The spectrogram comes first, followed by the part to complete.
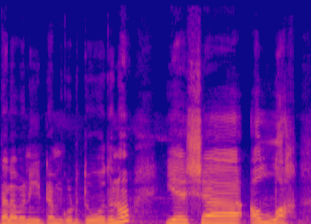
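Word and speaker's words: الله: நீட்டம் கொடுத்து ஓதணும் யஷா அல்லாஹ் அல்லாஹ் என்கிற வார்த்தையில் இருக்கக்கூடிய லாம் ஷத்தாக்கு முன்னே இடம் பெற்றிருக்கக்கூடிய ஃபத்ஹா சோ இந்த அல்லாஹ் என்கிற வார்த்தையை நல்ல வல்லினமா உச்சரிக்கணும் யஷா அல்லாஹு ரப்புல் ஆலமீன்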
